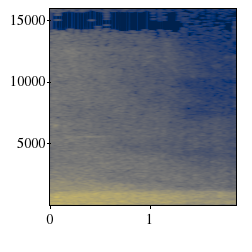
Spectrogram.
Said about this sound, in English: And I'll just wait for this car.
